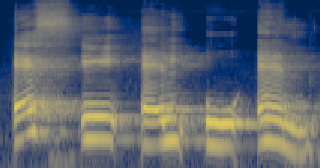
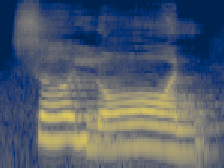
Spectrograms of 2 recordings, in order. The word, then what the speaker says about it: salon: This SA is pronounced as salon. इसमें आपको अपना मुंह को पूरा खोलना है. It's lawn, salon. Can I go to a salon? Please drop me at the salon. It is not saloon.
